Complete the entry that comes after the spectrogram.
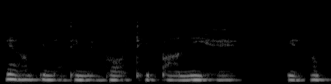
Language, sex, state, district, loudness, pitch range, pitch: Hindi, female, Uttar Pradesh, Etah, -41 LUFS, 200-210 Hz, 205 Hz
